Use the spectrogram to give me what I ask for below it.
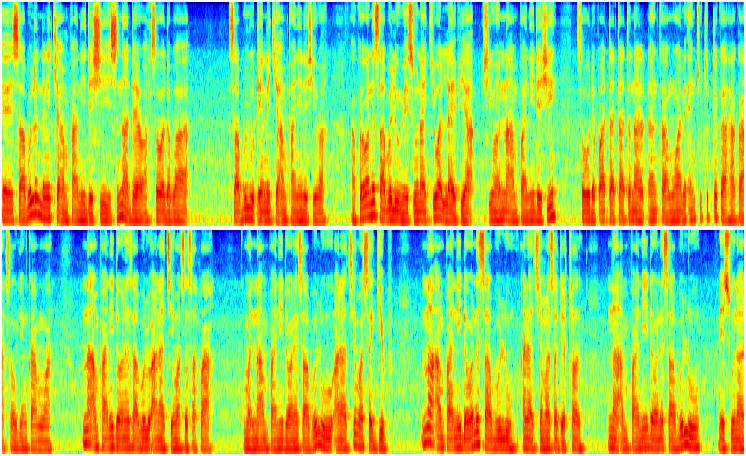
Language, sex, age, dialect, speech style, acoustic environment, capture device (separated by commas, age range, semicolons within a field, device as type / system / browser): Hausa, male, 25-34, Nigeria - Kano, happy, nature, mobile / Linux / Chrome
